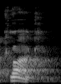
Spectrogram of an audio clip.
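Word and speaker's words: Kronk: Kron. Like the gym.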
